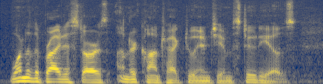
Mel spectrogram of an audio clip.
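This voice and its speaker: A man talks at a very fast pace with vocal fry. His pitch swings very widely. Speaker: film host. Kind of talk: TV introduction.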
